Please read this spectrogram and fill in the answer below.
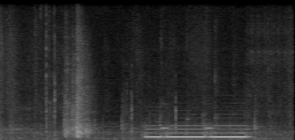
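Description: A single steady telephone signal tone, one flat mid-pitched beep lasting about a second and a half, starts a little after two seconds in. It follows a brief soft rustle about a second in.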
